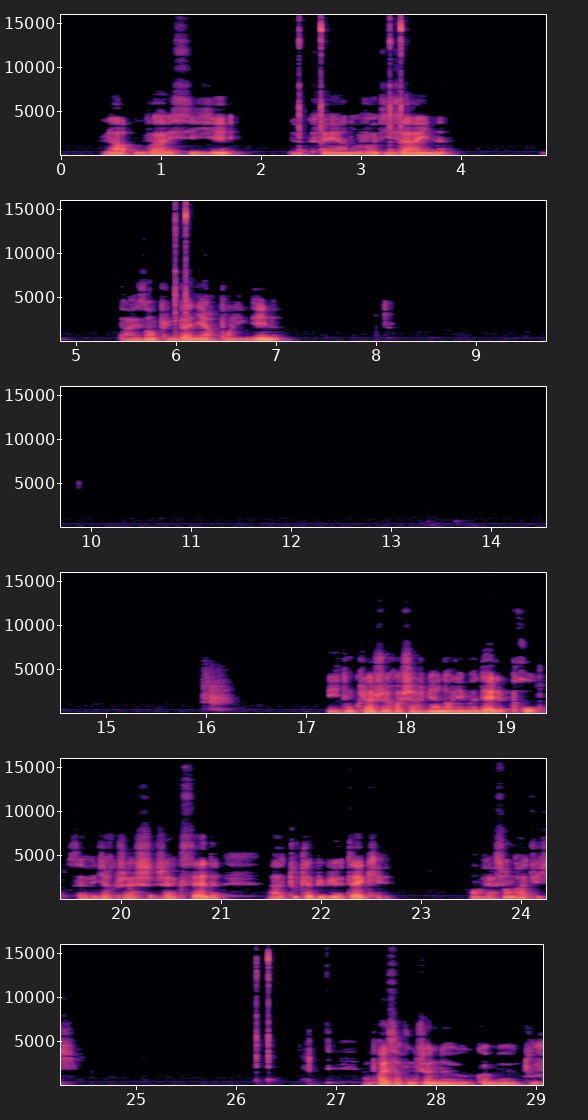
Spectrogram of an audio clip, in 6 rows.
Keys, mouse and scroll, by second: 2.4 click, 3.4 click, 6.1 click, 15.3-15.8 scroll down 2, 20.2 scroll down 1, 20.8 scroll down 1, 21.8-22.1 scroll down 1, 23.1-23.4 scroll down 1, 24.5 scroll down 2, 25.3-25.6 scroll down 2, 26.3 click.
